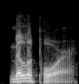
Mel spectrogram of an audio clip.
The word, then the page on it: millepore: American English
